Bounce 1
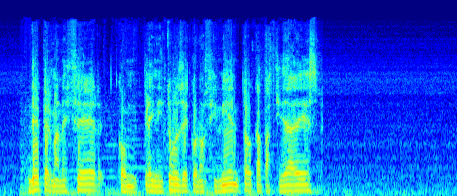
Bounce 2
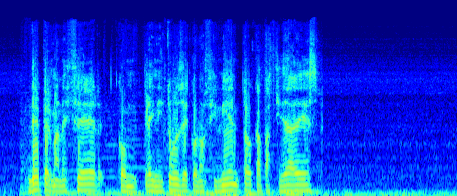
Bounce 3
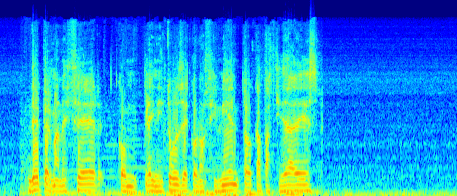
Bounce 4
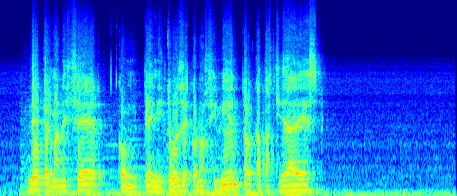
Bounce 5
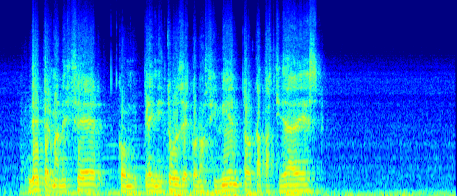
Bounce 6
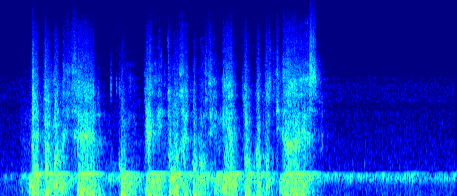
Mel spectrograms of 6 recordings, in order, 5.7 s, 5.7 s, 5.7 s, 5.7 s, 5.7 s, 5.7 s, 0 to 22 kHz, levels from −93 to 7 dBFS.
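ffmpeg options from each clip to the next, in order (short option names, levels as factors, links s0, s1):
-af "asubboost=boost=7:cutoff=61,volume=0.531"
-af "aeval=exprs='0.133*sin(PI/2*1.58*val(0)/0.133)':c=same,volume=2.24"
-filter_complex "[0:a]adynamicsmooth=sensitivity=7:basefreq=3400,asplit=2[s0][s1];[s1]adelay=61,lowpass=f=3300:p=1,volume=0.251,asplit=2[s2][s3];[s3]adelay=61,lowpass=f=3300:p=1,volume=0.46,asplit=2[s4][s5];[s5]adelay=61,lowpass=f=3300:p=1,volume=0.46,asplit=2[s6][s7];[s7]adelay=61,lowpass=f=3300:p=1,volume=0.46,asplit=2[s8][s9];[s9]adelay=61,lowpass=f=3300:p=1,volume=0.46[s10];[s0][s2][s4][s6][s8][s10]amix=inputs=6:normalize=0,volume=0.501"
-filter_complex "[0:a]asplit=2[s0][s1];[s1]adelay=14,volume=0.224[s2];[s0][s2]amix=inputs=2:normalize=0"
-af "afftfilt=real='hypot(re,im)*cos(2*PI*random(0))':imag='hypot(re,im)*sin(2*PI*random(1))':win_size=512:overlap=0.75,aeval=exprs='0.168*(cos(1*acos(clip(val(0)/0.168,-1,1)))-cos(1*PI/2))+0.0473*(cos(4*acos(clip(val(0)/0.168,-1,1)))-cos(4*PI/2))':c=same,afreqshift=-460,volume=0.447"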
